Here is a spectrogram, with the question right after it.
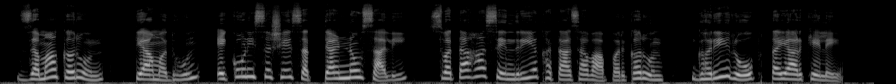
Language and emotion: Marathi, neutral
